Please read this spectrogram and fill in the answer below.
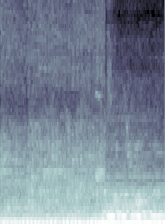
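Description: A vehicle engine running with a steady low hum and road rumble, cut off abruptly about one and a half seconds in by background music with sustained notes.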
